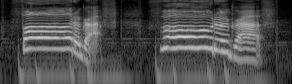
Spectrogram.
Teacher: And the second interesting point for this word is the stress. We stress the first syllable.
